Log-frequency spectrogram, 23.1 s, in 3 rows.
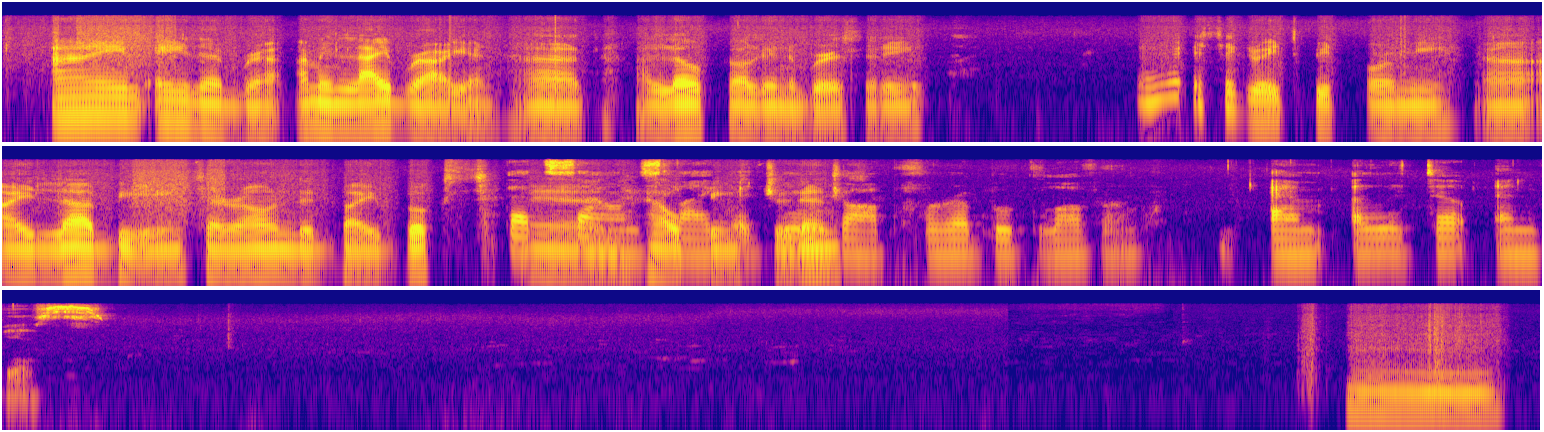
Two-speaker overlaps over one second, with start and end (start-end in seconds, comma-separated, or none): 10.3-11.9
